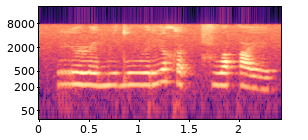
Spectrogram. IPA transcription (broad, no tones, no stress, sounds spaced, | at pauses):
r ʏ ɭ e m i d w u ɪ̯ ɾ i χ ɾ ʏ ʔ t͡ɕ u q e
